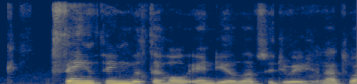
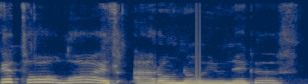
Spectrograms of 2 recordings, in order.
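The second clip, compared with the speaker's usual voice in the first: mocking denial; 8 semitones higher than usual. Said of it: "still be like".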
